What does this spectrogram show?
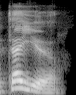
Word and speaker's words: tailleur: Ici, on entend le son ye avec les lettres I, deux L. Un tailleur. Et les voyelles E et U font le son E.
